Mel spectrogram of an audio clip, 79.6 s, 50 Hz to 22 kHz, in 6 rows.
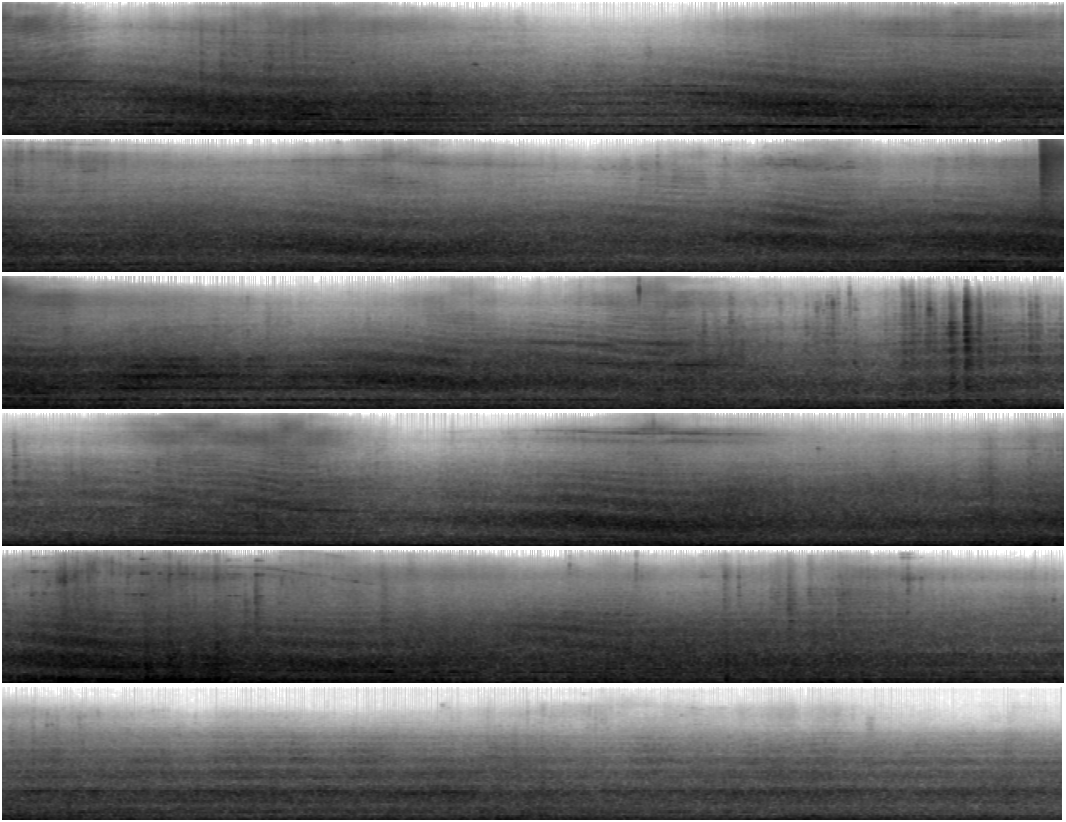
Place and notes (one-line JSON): {"title": "Provincial Highway, Linkou Dist., New Taipei City - highway", "date": "2017-01-04 11:09:00", "description": "highway, Traffic sound\nZoom H2n MS+XY", "latitude": "25.12", "longitude": "121.31", "altitude": "13", "timezone": "GMT+1"}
